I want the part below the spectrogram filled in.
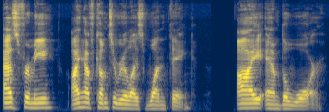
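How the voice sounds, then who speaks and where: Solemn male robot leader for a fan comic dub, acted by an amateur reader: mid pitch, measured, oratorical, noble. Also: steady tone, fairly bright tone, clean tone.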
